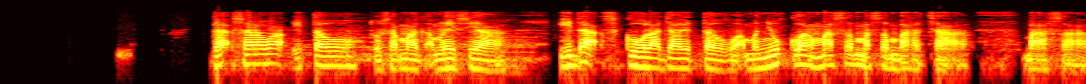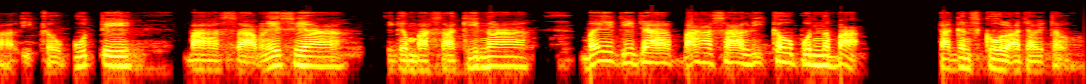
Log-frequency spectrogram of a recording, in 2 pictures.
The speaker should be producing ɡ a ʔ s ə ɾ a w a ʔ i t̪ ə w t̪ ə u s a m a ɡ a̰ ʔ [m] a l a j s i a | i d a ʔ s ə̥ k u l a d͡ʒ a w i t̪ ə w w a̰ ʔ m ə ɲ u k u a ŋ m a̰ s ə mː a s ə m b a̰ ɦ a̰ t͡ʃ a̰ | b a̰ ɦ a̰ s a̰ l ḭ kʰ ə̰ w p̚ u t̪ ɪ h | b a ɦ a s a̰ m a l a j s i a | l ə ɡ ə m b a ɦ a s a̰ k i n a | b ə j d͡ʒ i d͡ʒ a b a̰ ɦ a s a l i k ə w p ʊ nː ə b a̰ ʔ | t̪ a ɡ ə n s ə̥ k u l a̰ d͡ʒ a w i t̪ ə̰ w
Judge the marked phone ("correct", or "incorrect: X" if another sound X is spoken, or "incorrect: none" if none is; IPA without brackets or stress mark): correct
